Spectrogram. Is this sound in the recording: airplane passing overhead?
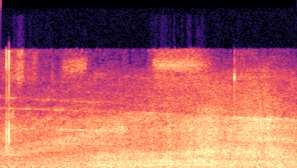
yes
